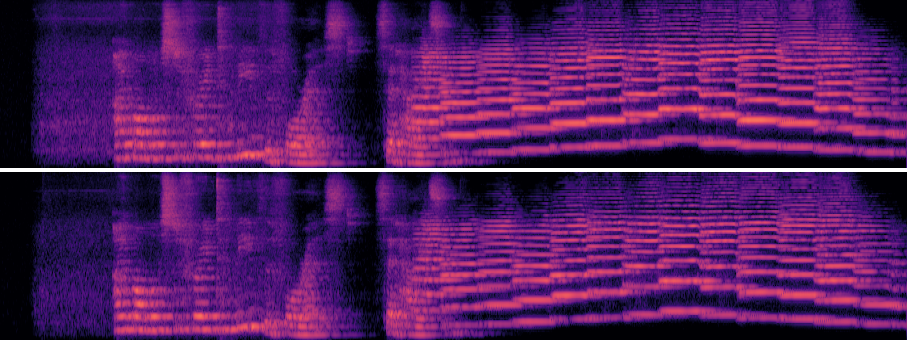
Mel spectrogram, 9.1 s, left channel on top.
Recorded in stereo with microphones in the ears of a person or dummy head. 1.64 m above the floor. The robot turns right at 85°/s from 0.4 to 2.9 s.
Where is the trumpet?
60° left (ahead or behind), 1.8 m.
